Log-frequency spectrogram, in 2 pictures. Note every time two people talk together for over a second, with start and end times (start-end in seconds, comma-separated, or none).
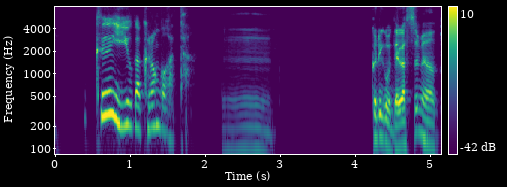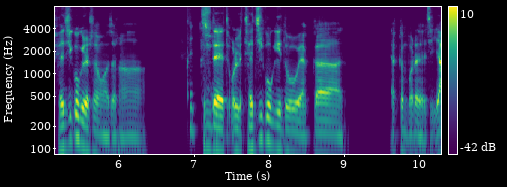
none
